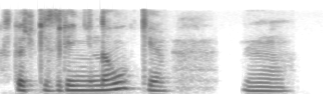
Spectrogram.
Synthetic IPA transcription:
st̪o̞t͡ɕkʲɪzɾʲenʲɪjənɐukʲɪ

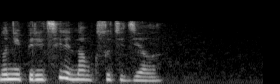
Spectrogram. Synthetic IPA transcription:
nonʲɪpʲɪɾʲɪtʲilʲɪnamksutʲɪdʲe̞lˠə

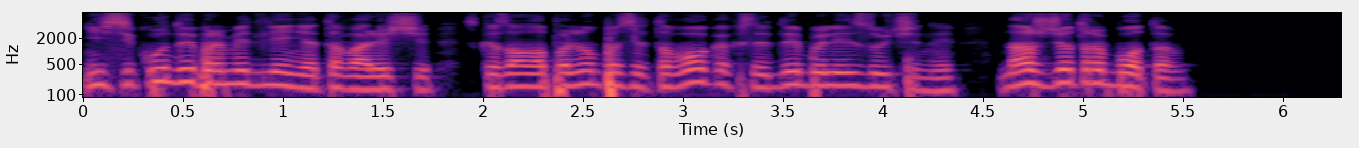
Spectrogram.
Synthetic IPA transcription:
nʲɪsʲɪkund̪ɨpɾəmʲɪd̪lʲenʲɪjət̪ɐvaɾʲɪɕːɪskɐzalˠnɐpɐlʲnomposʲlʲɪt̪ɐvo̞kaksʲlʲɪd̪ɨbɨlʲɪːzut͡ɕɪnɨ | naʐdʲot̪rɐbo̞t̪ə

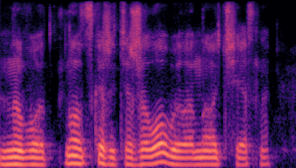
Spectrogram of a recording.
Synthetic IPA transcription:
nuvot̪̚nut̪skɐʐɨtʲɪʐɨlˠobɨlˠənot͡ɕesnə

